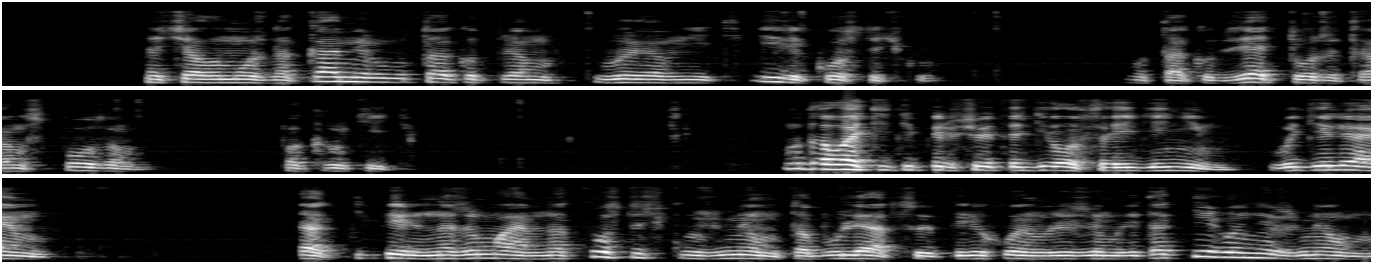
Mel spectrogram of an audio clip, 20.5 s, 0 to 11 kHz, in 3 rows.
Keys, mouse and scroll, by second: 3.9 click, 7.4 click, 9.4 click, 10.2 scroll down 1, 10.5 shift+middle click, 14.0 click, 16.1 click, 17.6 Tab, 20.0 click.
